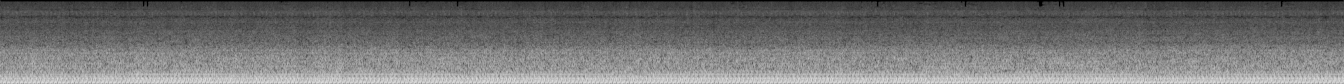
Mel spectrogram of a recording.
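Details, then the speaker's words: Craftsman lawnmower with Tecumseh or Briggs & Stratton engine, after repair, primed and started with a light pull: steady, even beat, constant low drone, no misses or knocks; normal running. "Beautiful. It is working perfect. Yeeha! That is great."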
